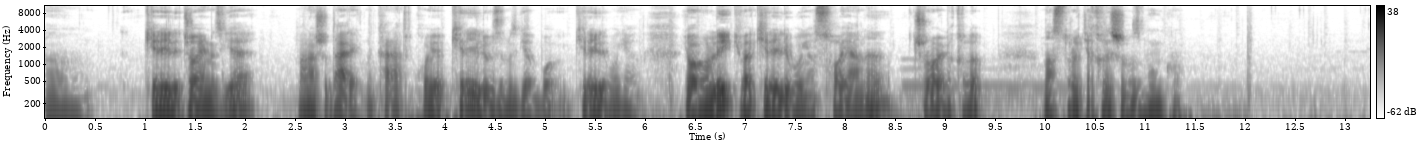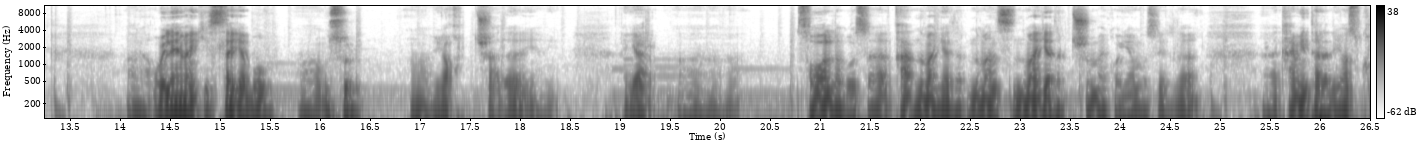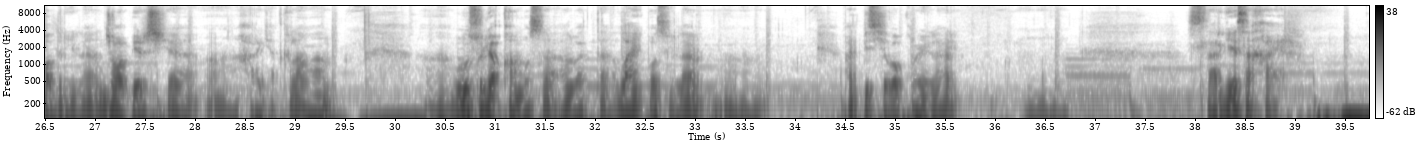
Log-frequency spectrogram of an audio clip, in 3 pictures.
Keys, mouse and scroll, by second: 13.9 click, 20.1 click, 23.3 click, 24.4 click, 24.9 click, 30.1 click, 30.4 click, 33.0 click, 33.3 click.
